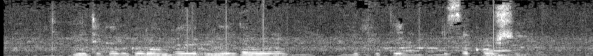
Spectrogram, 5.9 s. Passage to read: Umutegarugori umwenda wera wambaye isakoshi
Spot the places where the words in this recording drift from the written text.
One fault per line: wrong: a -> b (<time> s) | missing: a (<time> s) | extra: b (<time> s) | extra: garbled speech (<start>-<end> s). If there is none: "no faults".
extra: wambaye (1.6 s)
wrong: wambaye -> ufite (3.6 s)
